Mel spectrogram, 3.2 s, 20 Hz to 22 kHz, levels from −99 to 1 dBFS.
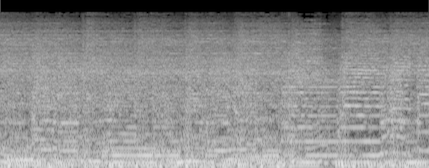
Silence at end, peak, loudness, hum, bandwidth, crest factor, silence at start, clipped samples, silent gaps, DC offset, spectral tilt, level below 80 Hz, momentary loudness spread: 0 s; 0 dBFS; -15 LUFS; none; 16 kHz; 14 dB; 0 s; under 0.1%; none; under 0.1%; -4 dB/octave; -24 dBFS; 1 LU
